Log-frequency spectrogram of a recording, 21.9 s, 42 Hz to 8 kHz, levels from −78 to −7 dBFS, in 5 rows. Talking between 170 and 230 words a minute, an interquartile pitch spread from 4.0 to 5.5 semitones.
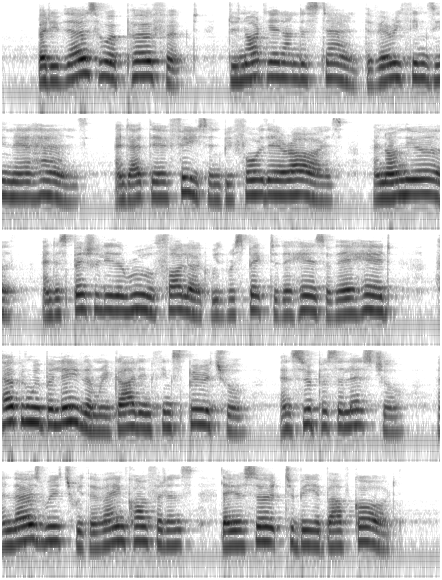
No: average, 180 wpm; average, 3.2 semitones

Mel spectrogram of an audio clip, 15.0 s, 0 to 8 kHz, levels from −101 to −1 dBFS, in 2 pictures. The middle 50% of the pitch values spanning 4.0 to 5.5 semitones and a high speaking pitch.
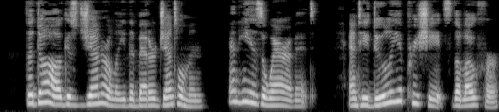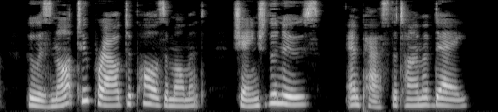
Yes: average, 4.3 semitones; high, 195 Hz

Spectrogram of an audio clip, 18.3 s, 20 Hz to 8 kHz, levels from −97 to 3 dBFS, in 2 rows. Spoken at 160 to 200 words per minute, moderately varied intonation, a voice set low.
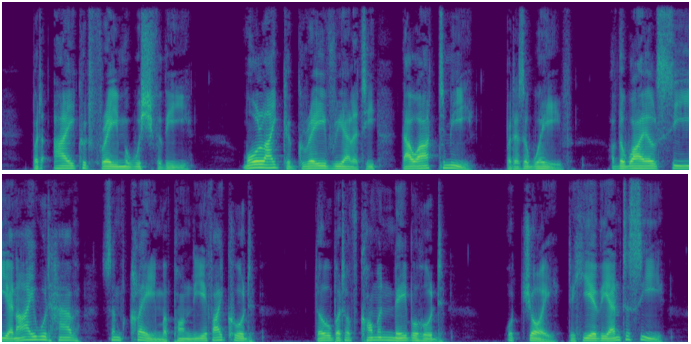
Yes: average, 165 wpm; average, 4.0 semitones; low, 105 Hz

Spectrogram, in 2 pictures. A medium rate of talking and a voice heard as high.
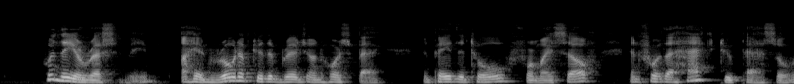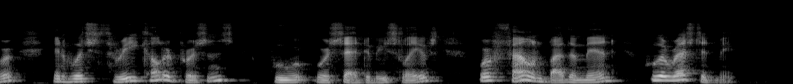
No: average, 170 wpm; low, 115 Hz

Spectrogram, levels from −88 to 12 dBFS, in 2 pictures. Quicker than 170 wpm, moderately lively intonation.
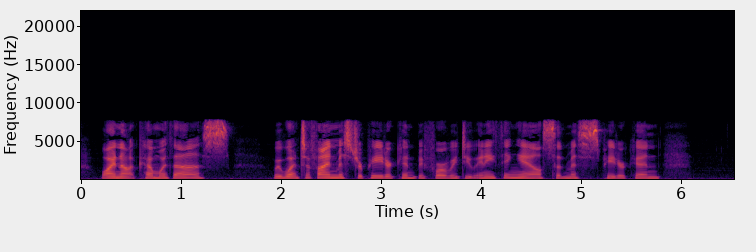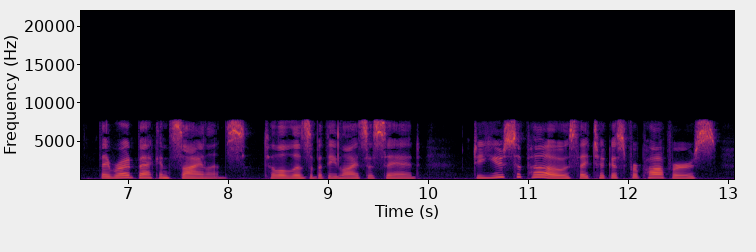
No: average, 165 wpm; average, 3.6 semitones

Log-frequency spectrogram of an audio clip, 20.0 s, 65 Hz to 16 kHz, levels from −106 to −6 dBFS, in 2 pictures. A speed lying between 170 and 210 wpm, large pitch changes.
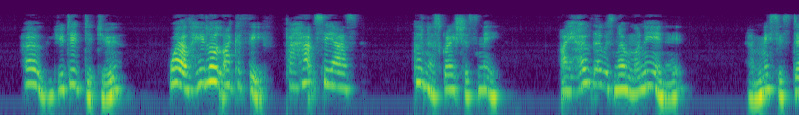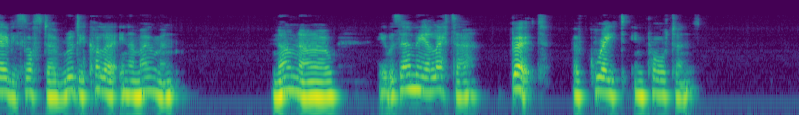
No: average, 140 wpm; wide, 5.7 semitones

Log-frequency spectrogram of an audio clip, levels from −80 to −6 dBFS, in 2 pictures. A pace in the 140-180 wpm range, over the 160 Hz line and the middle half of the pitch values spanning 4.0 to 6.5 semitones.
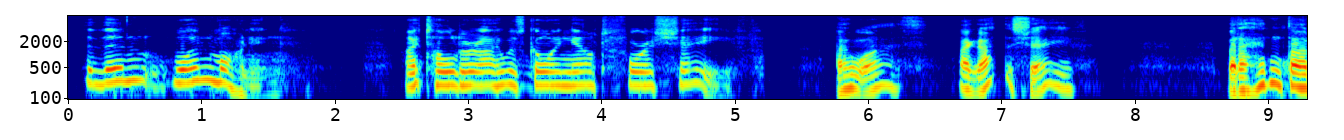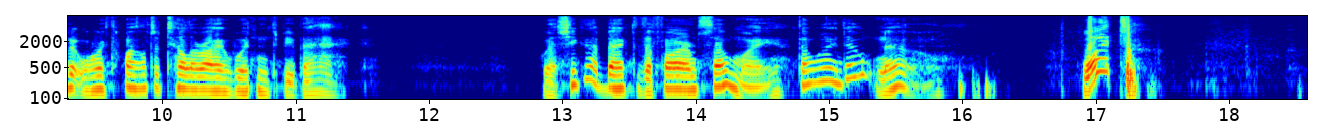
Yes: average, 155 wpm; medium, 185 Hz; average, 4.9 semitones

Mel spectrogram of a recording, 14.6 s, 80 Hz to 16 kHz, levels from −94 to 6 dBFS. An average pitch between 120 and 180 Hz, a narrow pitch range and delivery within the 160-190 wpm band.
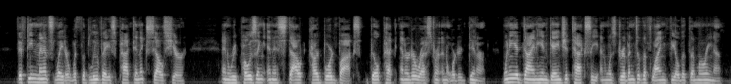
Yes: low, 135 Hz; narrow, 1.7 semitones; average, 175 wpm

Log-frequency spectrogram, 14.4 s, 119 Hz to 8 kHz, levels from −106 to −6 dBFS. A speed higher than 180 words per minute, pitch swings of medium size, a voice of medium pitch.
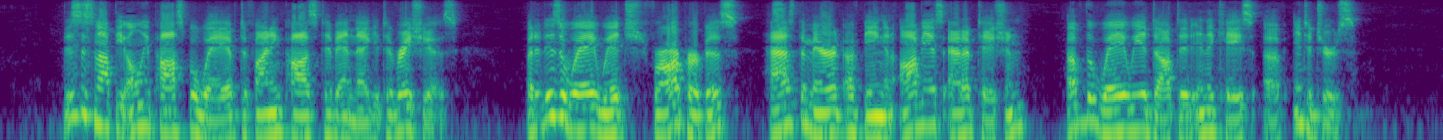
No: average, 165 wpm; average, 4.5 semitones; medium, 145 Hz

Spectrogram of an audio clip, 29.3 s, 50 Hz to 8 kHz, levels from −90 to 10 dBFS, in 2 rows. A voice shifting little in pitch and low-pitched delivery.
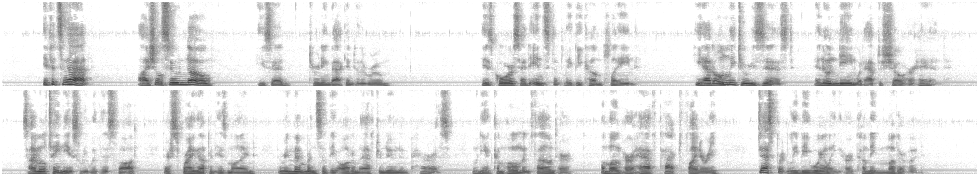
No: average, 3.9 semitones; low, 125 Hz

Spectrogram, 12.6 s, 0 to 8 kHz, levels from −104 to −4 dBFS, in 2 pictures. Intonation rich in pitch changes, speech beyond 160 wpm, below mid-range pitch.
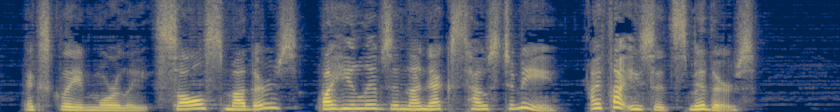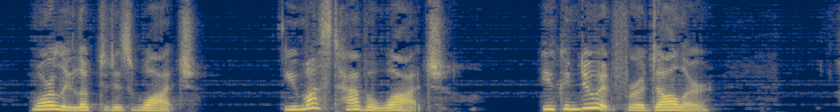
No: wide, 5.7 semitones; average, 170 wpm; high, 235 Hz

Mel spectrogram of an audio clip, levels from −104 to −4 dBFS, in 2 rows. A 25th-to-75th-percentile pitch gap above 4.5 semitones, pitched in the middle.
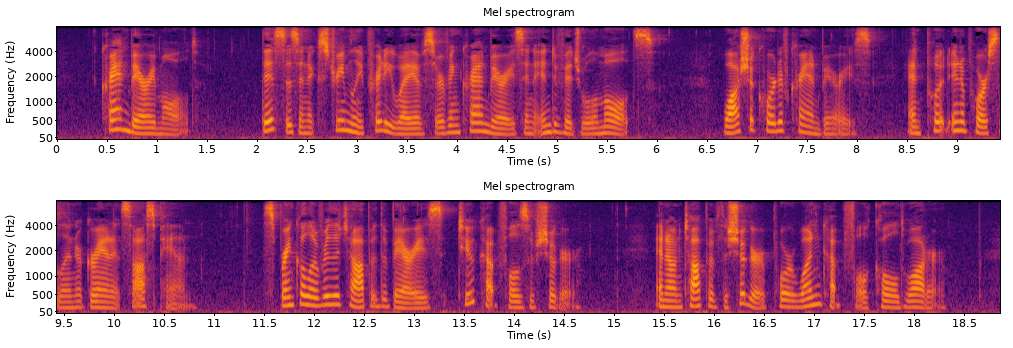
Yes: average, 5.3 semitones; medium, 170 Hz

